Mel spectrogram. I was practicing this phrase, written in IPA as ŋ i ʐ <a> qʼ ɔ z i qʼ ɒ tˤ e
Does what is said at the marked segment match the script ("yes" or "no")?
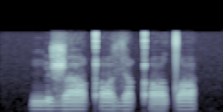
yes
